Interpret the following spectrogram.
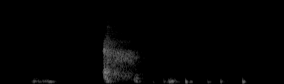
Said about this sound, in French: Excuse-moi, il faut que je tousse.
